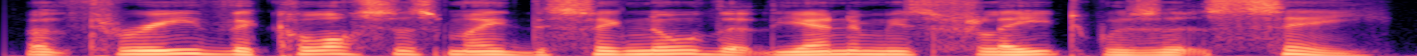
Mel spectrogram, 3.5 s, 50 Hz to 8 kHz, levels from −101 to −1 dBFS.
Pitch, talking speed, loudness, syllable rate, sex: 150 Hz, 235 wpm, -16 LUFS, 5.6 syllables/s, male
